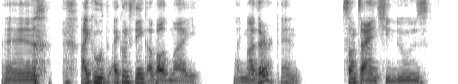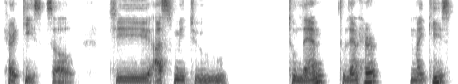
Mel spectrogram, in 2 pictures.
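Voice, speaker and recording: A young man with a Chilean accent speaks slowly, in a low, gravelly, mellow voice. He pauses and restarts phrases as he gropes for words. He sounds like he is on a video call. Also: lively intonation. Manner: hesitant, restarts phrases while searching for words. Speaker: test candidate. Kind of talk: unscripted speaking-test answers.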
